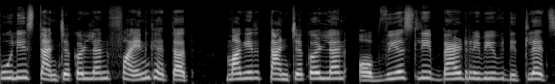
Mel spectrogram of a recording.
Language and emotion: Goan Konkani, neutral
